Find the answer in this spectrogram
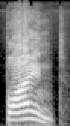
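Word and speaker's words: point: हम लोग पीओ एनटी पॉइंट पीओ एनटी पॉइंट clear है आई बात समझ में स्क्रीनशॉट लीजिए जब किसी शब्द के बीच में ओ आई आ जाए तो ओ आई का उच्चारण ओई होता है यानी कि यहां तक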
